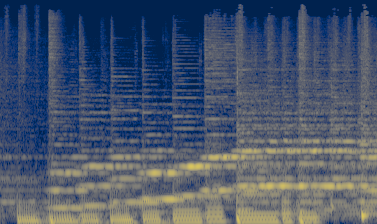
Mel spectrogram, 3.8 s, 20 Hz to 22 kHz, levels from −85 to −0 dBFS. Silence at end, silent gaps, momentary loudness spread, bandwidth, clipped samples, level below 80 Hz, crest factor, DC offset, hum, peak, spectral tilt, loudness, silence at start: 0 s; none; 7 LU; over 20 kHz; under 0.1%; -32 dBFS; 16 dB; under 0.1%; none; -6 dBFS; -6 dB/octave; -22 LUFS; 0 s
